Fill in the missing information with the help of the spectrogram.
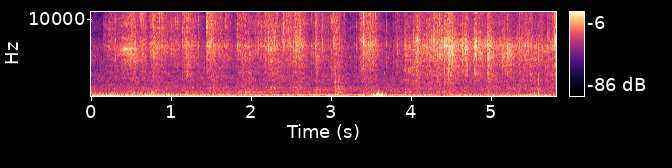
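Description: Steady low hum under a faint hiss and rustle, with a few light clicks.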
